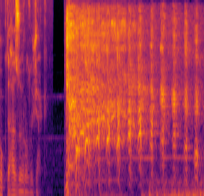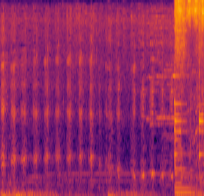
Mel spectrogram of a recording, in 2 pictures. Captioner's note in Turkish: gülme sesi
